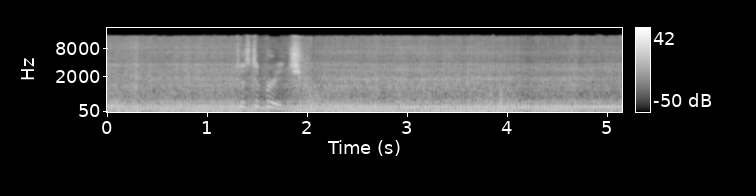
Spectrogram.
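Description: An SWM SD 650 X motorcycle rides on a light off-road dirt track, its engine droning steadily and close throughout, with a brief clatter in the middle and someone talking over it.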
